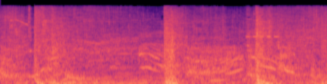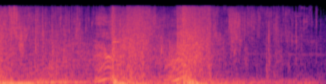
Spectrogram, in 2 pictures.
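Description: A creature snarls and shrieks.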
